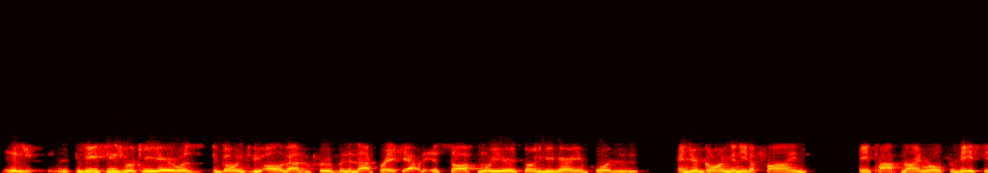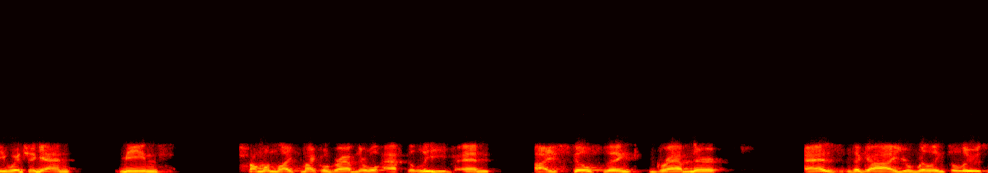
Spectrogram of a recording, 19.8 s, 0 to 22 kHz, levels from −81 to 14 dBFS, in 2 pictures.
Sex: male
